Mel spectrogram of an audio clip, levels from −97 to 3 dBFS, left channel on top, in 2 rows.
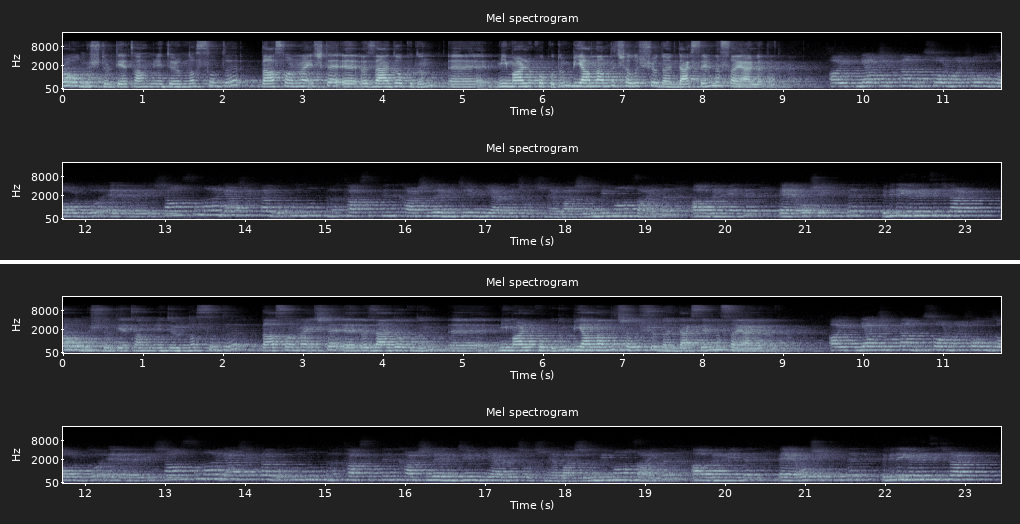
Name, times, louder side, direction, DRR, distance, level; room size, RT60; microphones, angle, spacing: voice 1, 0.0-8.9, left 3 dB, 90° left, 9 dB, 0.5 m, -24 dB
voice 2, 9.6-20.4 20.7-21.7 22.0-23.0, equal, 10° right, -5 dB, 0.8 m, -31 dB
11.0 x 4.7 x 4.5 m, 2.2 s
head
